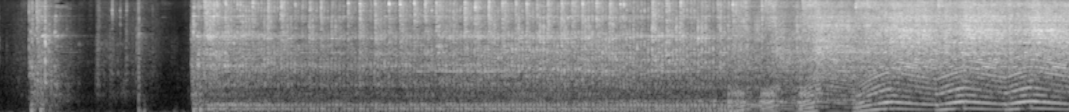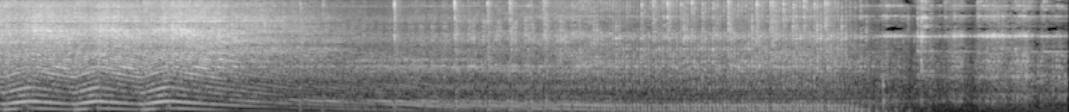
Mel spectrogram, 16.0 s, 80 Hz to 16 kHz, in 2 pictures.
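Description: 1993 Stihl 066 Magnum 92 cc two-stroke chainsaw firing up about a second and a half in, idling, then revved up and down about five times in quick succession before settling back to idle. It cuts off shortly before the end.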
